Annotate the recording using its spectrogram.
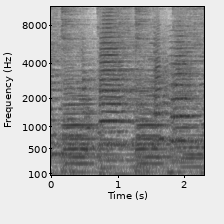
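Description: A small orchestra playing, with the brass to the fore: trumpets and trombones hold notes over the strings and woodwinds, moving to a new note about every half second.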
